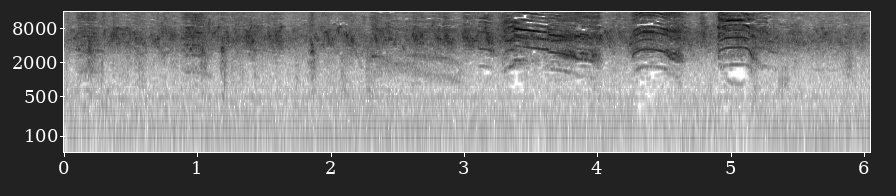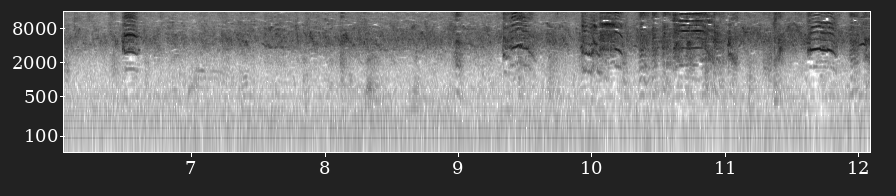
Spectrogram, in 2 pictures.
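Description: Birds calling around a feeding flock: short, high, sharp chirps in quick clusters about three to five seconds in and again near the end, over a steady background of more distant bird calls.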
